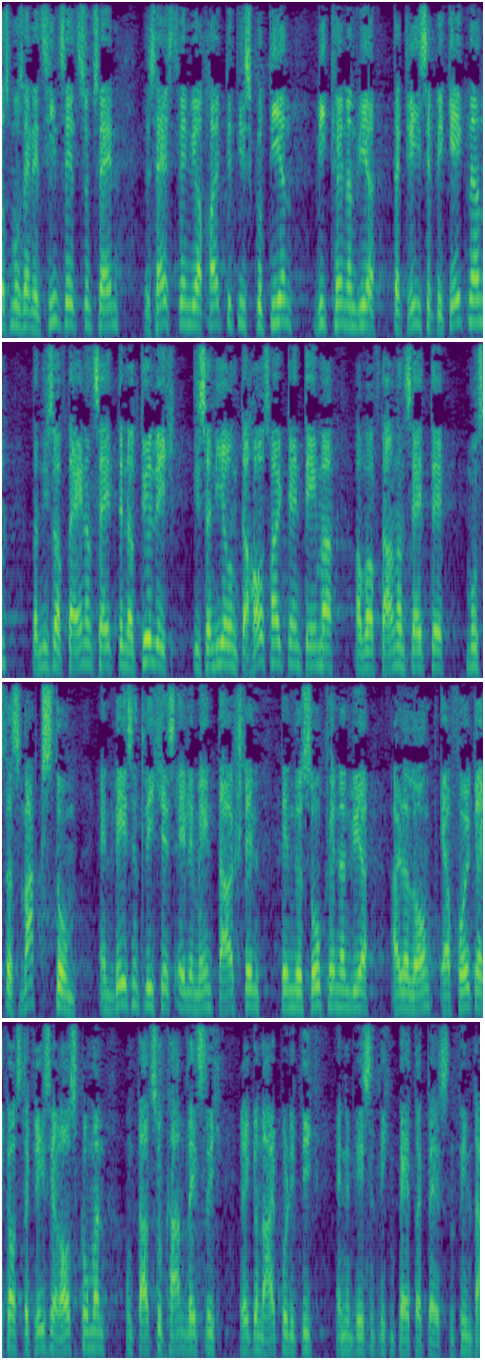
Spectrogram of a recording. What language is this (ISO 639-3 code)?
deu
